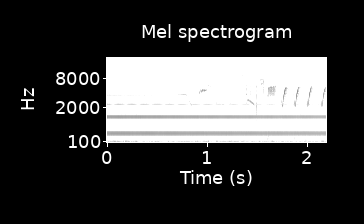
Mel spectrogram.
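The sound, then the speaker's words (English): A small bird that had flown into a home chirps indoors, a few scattered high notes followed by a quick series of four or five rapid tweets, clear over a faint steady electrical hum. “So I look up at the bird who had flown in, and this had never happened in the year that I've lived here.”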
